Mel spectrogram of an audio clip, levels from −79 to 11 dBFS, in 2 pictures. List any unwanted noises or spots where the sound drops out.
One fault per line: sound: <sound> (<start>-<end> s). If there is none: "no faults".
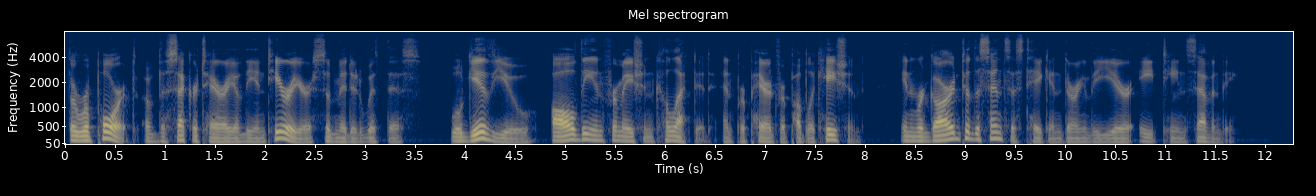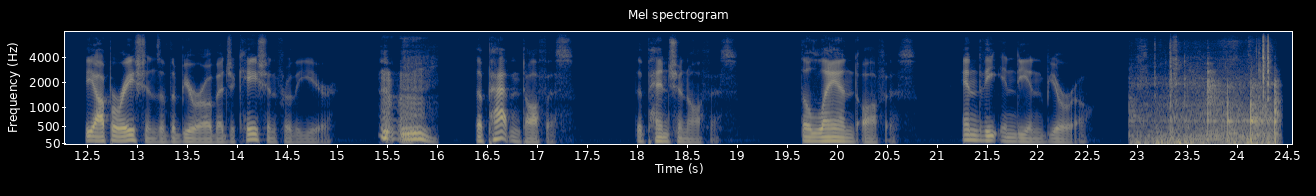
sound: throat clearing (15.4-16.0 s)
sound: tap (22.9-24.5 s)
